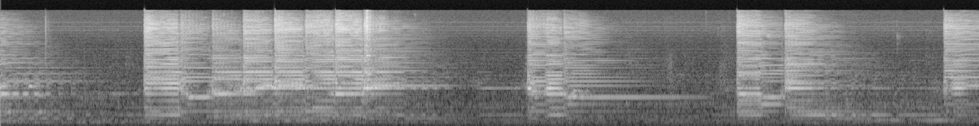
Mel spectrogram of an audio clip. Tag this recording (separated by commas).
Musical instrument, Music, inside a small room, Plucked string instrument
